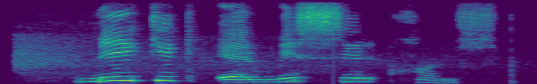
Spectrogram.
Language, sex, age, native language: Icelandic, male, 9, Icelandic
